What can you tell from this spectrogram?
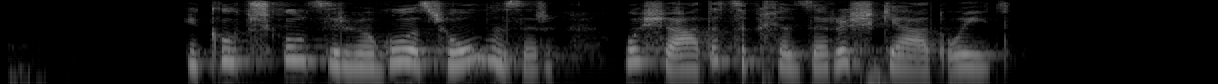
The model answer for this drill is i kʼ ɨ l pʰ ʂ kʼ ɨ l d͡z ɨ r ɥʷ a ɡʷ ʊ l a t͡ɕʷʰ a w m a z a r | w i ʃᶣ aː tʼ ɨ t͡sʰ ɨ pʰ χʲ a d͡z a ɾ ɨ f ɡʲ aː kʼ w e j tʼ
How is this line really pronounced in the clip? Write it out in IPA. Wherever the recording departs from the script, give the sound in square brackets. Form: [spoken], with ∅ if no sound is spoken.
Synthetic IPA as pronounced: i kʼ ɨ l pʰ ʂ kʼ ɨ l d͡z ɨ r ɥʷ a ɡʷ ʊ l a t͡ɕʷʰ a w m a z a r | w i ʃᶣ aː tʼ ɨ t͡sʰ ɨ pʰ χʲ a d͡z a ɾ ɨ [ʃ] ɡʲ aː [tʼ] w e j tʼ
